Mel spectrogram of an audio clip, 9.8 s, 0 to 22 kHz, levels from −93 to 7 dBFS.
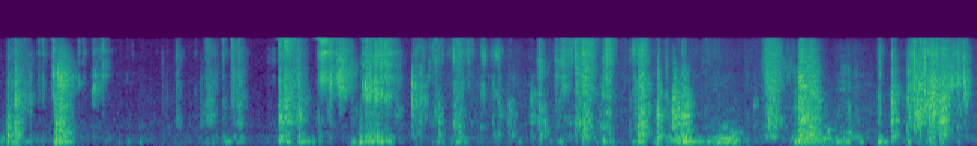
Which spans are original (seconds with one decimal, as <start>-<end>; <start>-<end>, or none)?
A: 0.0-9.8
